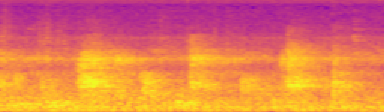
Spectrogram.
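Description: A riding mare walks at an even pace, her hooves clip-clopping in a steady rhythm of about three close, moderately loud footfalls with no talking.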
